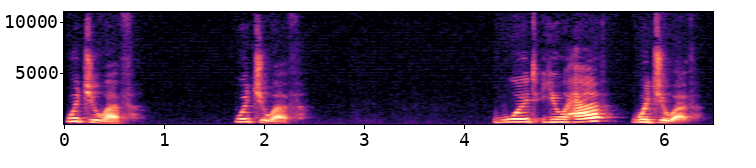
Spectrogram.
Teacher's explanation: we basically do this also we say would you of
